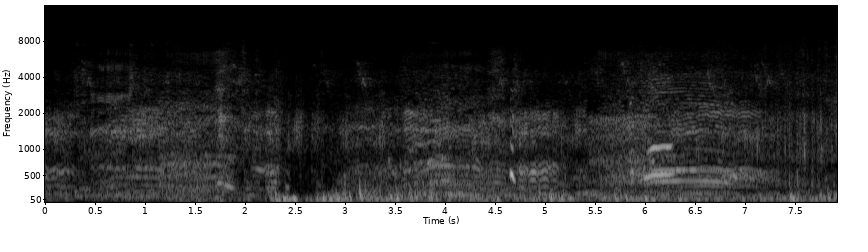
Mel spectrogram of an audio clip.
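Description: Sheep bleat loudly nearby.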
